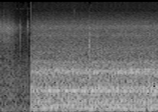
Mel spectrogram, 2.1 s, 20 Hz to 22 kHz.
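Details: Main roof A/C unit on a 3-year-old 2022 KZ Durango fifth wheel, turned on in high-80s heat. Kicks on abruptly into a loud steady hum with a harsh whine on top; the fan motor was failing and was replaced.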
